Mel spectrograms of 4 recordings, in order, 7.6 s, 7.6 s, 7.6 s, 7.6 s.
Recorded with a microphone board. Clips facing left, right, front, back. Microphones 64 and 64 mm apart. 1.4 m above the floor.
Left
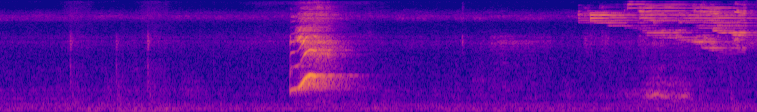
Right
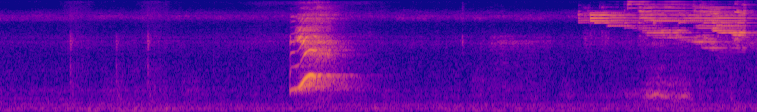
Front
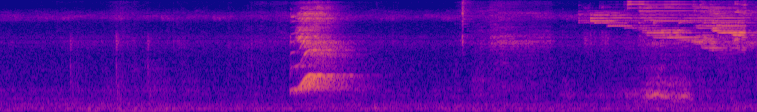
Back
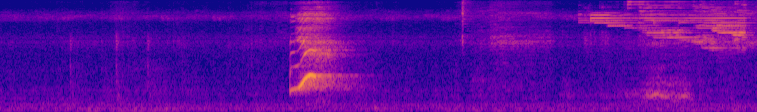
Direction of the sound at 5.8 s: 85° left.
